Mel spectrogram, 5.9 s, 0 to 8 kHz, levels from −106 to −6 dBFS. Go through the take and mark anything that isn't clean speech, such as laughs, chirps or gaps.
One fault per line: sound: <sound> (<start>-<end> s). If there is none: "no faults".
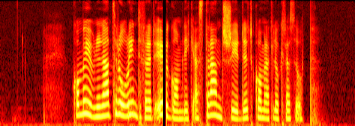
sound: dropout (2.7-2.8 s)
